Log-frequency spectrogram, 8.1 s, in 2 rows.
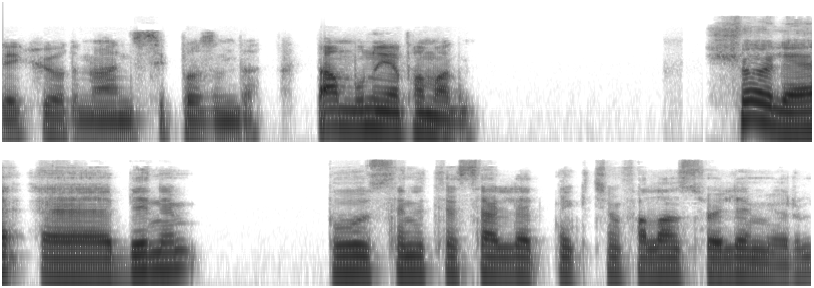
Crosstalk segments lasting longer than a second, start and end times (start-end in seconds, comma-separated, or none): none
